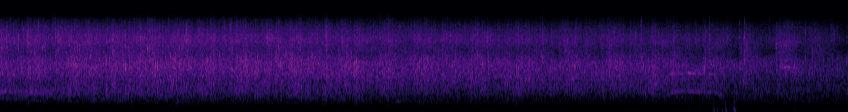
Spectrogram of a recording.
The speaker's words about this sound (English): So I'm gonna invite my mom on stage so you guys can give her applause as she comes on stage.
